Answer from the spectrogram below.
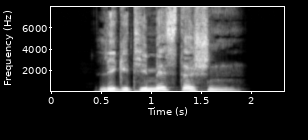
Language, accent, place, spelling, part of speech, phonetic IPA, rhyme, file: German, Germany, Berlin, legitimistischen, adjective, [leɡitiˈmɪstɪʃn̩], -ɪstɪʃn̩, De-legitimistischen.ogg
- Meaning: inflection of legitimistisch: 1. strong genitive masculine/neuter singular 2. weak/mixed genitive/dative all-gender singular 3. strong/weak/mixed accusative masculine singular 4. strong dative plural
